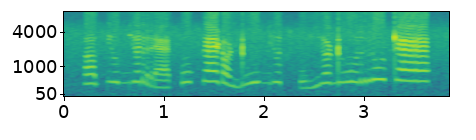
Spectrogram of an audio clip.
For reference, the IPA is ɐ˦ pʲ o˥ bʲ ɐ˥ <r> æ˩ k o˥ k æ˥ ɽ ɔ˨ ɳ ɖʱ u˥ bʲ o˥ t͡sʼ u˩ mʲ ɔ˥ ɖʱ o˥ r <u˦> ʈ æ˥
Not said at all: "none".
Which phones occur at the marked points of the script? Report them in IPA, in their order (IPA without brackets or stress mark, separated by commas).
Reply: r, u˥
